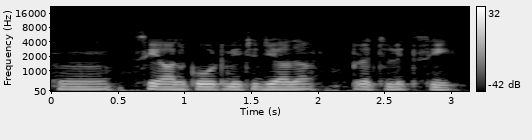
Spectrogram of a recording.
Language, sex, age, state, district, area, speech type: Punjabi, male, 30-45, Punjab, Faridkot, rural, spontaneous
